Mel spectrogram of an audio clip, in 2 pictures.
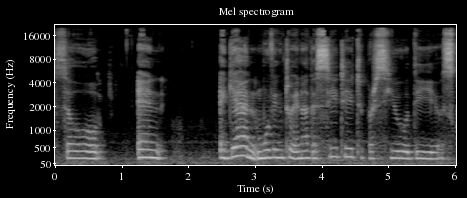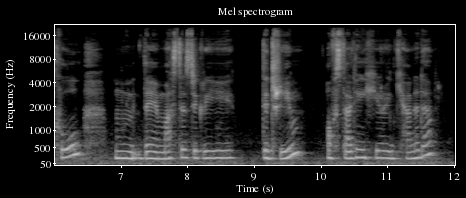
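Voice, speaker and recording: Somewhat breathy with a dark, mellow tone, a woman with a non-native accent talks very slowly at a medium pitch with fairly even intonation. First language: not English; English is third language. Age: middle-aged. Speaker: vlogger, mature graduate student. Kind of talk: personal vlog to camera. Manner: halting, with many fillers and self-corrections.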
